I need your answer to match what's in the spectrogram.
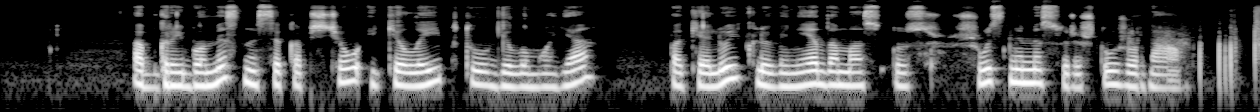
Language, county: Lithuanian, Vilnius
